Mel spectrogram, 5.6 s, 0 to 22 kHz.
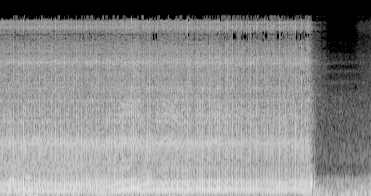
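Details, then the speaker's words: Nitro RC car engine warming up during idle tuning, throttle gap 1 mm: the high buzzy engine sputters and wavers unevenly, then cuts out. It is loading up because the low-end needle is still too rich, hence stalling. "it's still loading up so we know we're still rich at this point that's why it's stalling"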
